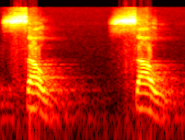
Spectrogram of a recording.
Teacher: حروف لین کو بغیر کھینچے بغیر جھٹکا دیے نرمی سے معروف پڑھیں گے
